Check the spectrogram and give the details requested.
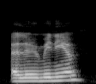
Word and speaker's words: aluminium: So they're saying aluminum, whereas if they was going to pronounce it that way, it should be aluminium.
